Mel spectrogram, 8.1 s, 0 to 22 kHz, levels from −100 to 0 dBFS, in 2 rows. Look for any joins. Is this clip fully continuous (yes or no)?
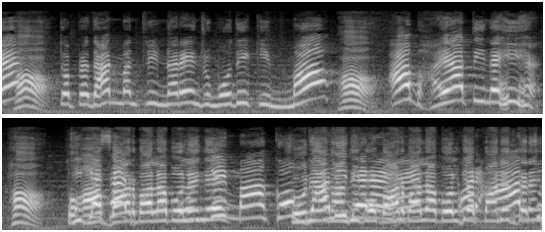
yes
